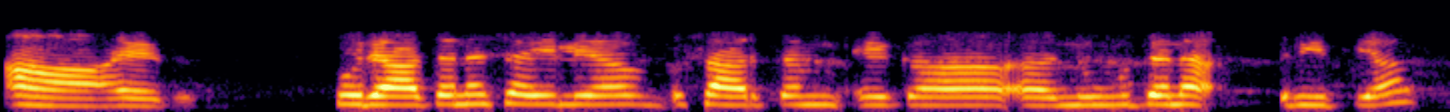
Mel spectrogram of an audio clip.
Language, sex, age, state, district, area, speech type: Sanskrit, female, 18-30, Kerala, Wayanad, rural, conversation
